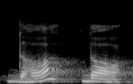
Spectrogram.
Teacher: यह हमारे पास अघोष वर्ण नहीं है यह क्या है यह घोष वर्ण या सघोष वर्ण है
